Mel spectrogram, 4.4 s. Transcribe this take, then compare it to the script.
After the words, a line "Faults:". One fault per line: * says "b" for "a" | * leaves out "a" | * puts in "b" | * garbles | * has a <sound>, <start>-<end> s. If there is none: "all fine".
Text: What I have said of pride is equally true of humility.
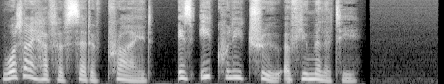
What I have have said of pride is equally true of humility.
Faults:
* puts in "have"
